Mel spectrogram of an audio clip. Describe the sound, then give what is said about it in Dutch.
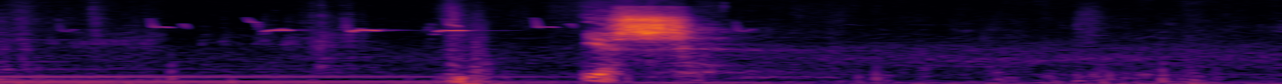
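People, including a water board employee, climbing over a fence to walk upstream along a brook toward a measuring setup: a dull knock, then a short, loud rattling clatter. Birds chirp faintly in the background over a low hum, and a voice speaks briefly. “klimmen over het hek, lopen stroomopwaarts langs de beek naar iets dat op een meetopstelling lijkt.”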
